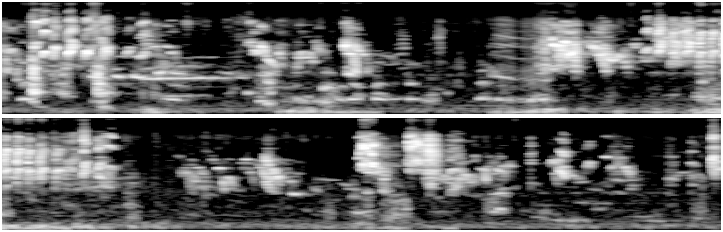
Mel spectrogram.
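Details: Colourful budgies chirp and chatter almost without pause, in rapid, grating, buzzy bursts with short whistled chirps between them.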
